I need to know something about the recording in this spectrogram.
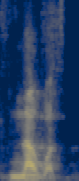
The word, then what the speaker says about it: náhuatl: México es el náhuatl náhuatl así con TL al final náhuatl suena sus palabras son difíciles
